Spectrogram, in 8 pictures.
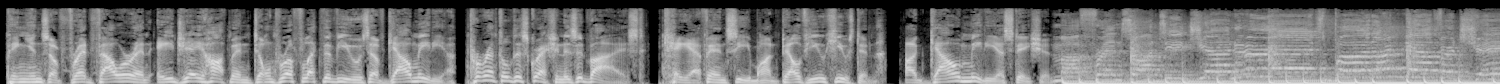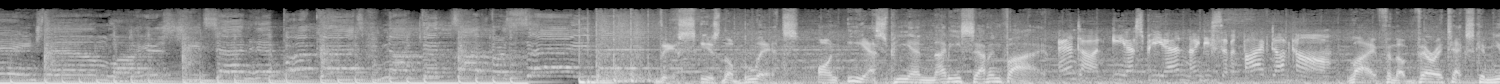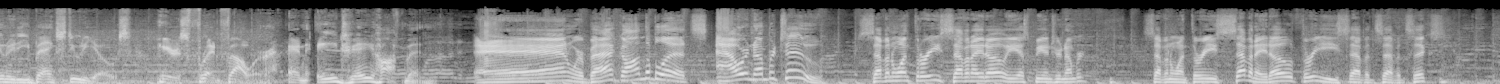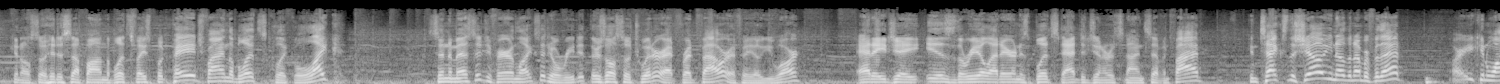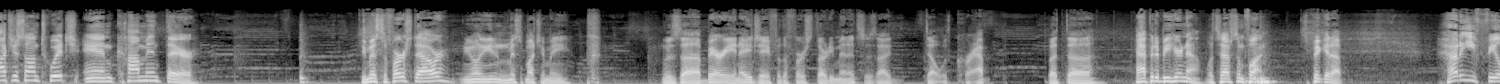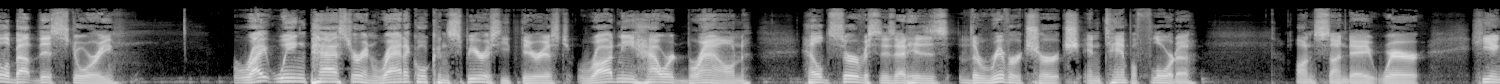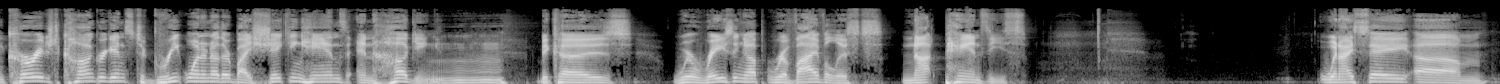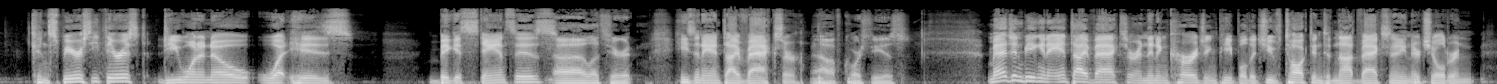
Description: Corona virus and the epidemic kicks off the hour. The guys discuss a national shoot your shot day.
